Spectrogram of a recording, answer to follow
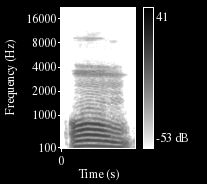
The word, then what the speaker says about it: ohm: So ohms में H is silent over here. तो इसको pronounce कैसे करते हैं? ओम, ओम नमः शिवाय, ऐसा आप याद कर सकते हो इसको.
